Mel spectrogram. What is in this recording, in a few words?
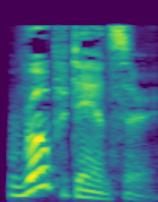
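"ropedancer", British English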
